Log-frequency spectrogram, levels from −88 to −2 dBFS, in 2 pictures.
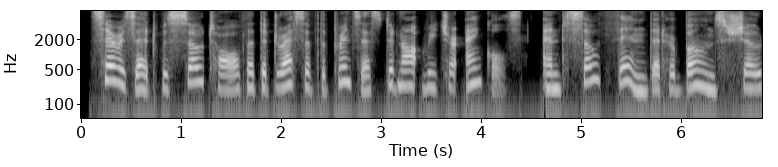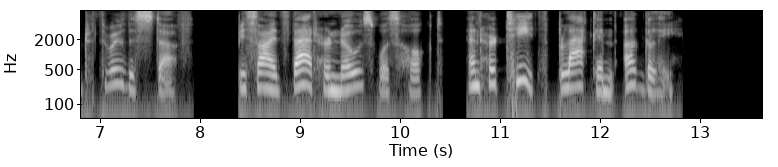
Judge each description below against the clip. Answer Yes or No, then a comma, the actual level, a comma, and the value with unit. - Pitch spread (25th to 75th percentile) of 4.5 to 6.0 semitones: No, average, 3.8 semitones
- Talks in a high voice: Yes, high, 220 Hz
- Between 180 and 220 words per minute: No, average, 165 wpm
